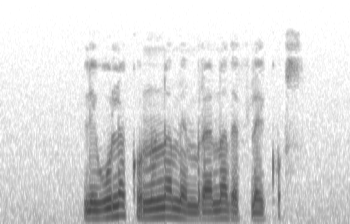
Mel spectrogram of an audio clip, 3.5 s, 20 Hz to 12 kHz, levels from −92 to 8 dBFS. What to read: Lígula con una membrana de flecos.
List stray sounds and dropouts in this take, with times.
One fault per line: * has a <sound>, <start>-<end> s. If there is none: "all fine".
all fine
